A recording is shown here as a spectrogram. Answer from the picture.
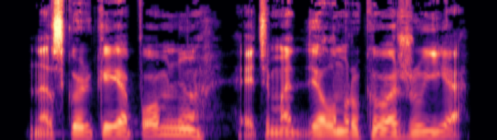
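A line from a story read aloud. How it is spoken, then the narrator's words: Stern. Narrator (Russian): строго сказал Мунк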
